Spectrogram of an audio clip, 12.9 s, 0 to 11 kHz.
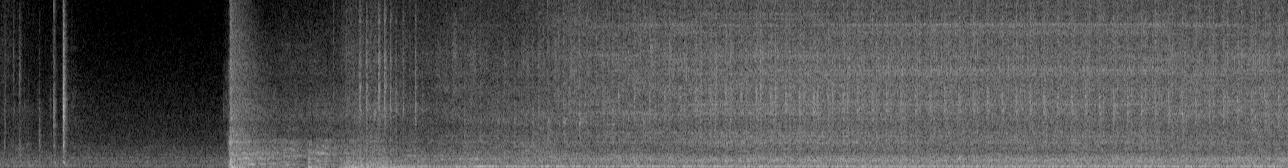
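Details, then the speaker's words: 1967 Ford Mustang 289 after a spacer gasket and PCV valve change: it cranks briefly, catches with a bang, then holds a lumpy, uneven idle. The Autolite carburetor is flooding and pouring gasoline from its vent tubes. "still doesn't seem to be running as smoothly oh shoot okay well our old buddy uh Mr Autolite has struck again and uh it's spewing gasoline out of the vent tubes just pouring"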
